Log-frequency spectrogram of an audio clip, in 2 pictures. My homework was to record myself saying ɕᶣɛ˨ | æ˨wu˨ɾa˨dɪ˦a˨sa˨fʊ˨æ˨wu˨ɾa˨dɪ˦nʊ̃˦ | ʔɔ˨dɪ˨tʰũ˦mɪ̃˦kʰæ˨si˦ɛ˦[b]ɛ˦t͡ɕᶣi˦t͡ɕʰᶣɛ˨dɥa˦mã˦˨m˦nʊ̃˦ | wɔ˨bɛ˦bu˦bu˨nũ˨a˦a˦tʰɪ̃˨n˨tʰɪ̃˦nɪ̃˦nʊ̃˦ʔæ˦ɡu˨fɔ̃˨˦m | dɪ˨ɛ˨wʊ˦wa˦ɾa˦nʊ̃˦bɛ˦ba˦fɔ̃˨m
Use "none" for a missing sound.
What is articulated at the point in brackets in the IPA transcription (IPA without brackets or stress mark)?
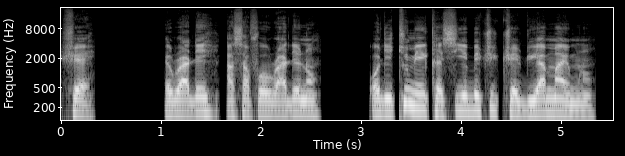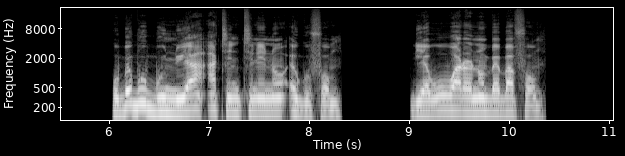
b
